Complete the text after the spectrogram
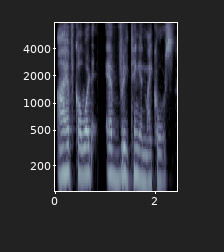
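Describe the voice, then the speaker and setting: On a computer mic during a casual live-stream interview, an Indian course creator in his 30s talks eagerly and promotionally as a guest. His voice is on the high side with a darkish tone, flat delivery and normal speed, and he is quite talkative.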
